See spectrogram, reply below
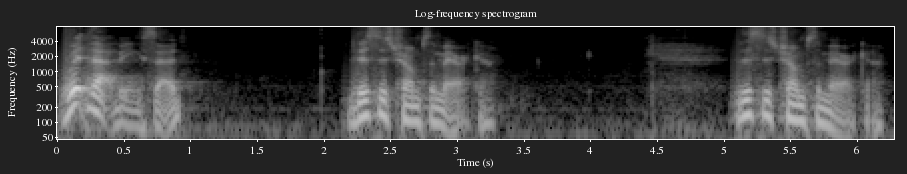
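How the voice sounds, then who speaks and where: Low-voiced guy running a live stream, talks loose and repeats stuff, hypes up viewers. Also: measured pace, gravelly, breathy edge. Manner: animated, repeats himself, thanks viewers for gifts. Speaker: livestream host. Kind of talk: casual live-stream commentary.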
